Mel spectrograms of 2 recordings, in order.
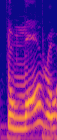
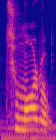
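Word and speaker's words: tomorrow: इट इज you don't pronounce ट इट इज ट। Okay? So इट इज not tomato but इट is tomato. Okay it इज नॉट टुमारो इट इज टुमारो alright it इज नॉट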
